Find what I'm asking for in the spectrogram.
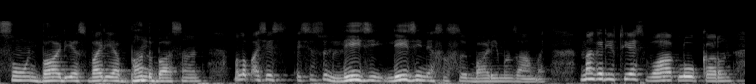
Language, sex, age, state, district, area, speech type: Kashmiri, male, 30-45, Jammu and Kashmir, Ganderbal, rural, spontaneous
